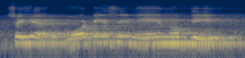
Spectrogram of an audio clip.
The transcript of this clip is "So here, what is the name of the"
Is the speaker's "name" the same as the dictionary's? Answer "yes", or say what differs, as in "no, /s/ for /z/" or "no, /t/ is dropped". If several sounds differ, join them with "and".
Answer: yes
